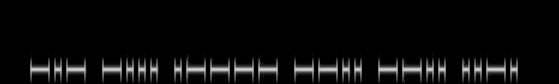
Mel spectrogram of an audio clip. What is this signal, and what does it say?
Morse code, heard as a keyed tone, about 21 wpm, 700 Hz. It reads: KB1ZZF
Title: USA Call Signs - 6 Characters - 2x Character Spacing - 20wpm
